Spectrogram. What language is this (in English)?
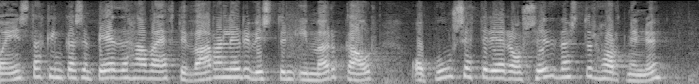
Icelandic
